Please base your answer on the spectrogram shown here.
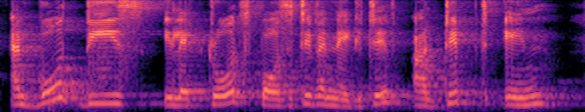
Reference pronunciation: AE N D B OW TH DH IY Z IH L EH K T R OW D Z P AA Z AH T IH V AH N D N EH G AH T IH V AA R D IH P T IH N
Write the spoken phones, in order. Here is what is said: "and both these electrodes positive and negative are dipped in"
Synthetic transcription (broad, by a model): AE N D B OW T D IY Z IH L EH K T R OW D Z P AA Z AH T IH V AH N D N EH G AH T IH V AA R D IH P T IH N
